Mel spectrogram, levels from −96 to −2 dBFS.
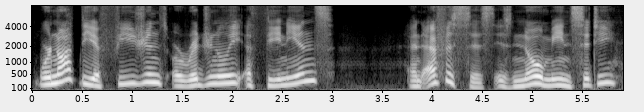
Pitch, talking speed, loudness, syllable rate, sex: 190 Hz, 120 wpm, -18 LUFS, 4.8 syllables/s, male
